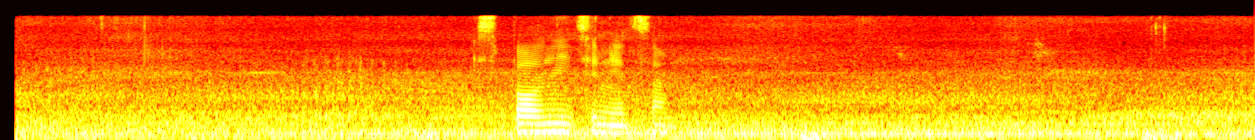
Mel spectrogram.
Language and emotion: Russian, neutral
